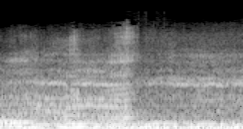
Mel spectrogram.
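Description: Tyres squeal as a car slides through a turn.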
